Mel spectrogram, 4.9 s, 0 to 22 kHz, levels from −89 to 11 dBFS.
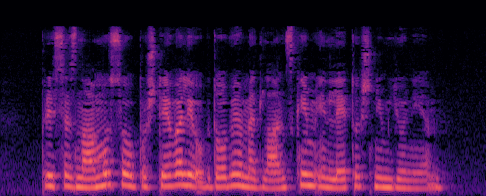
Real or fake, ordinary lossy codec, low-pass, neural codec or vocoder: real; AAC, 32 kbps; 14.4 kHz; none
